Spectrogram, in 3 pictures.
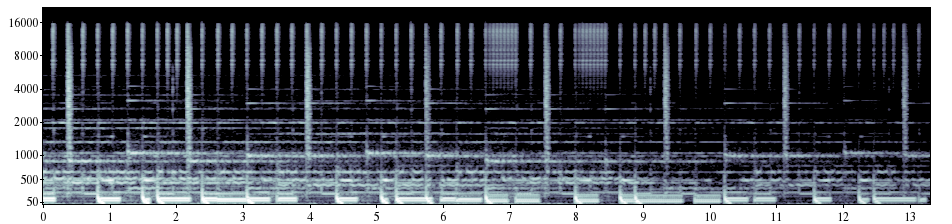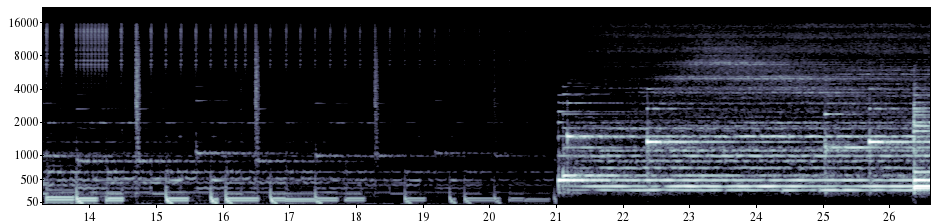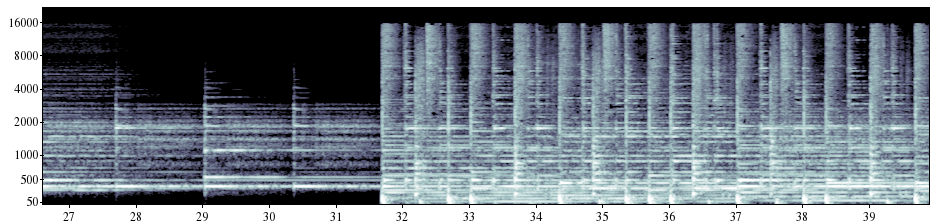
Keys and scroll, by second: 35.4 typing.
